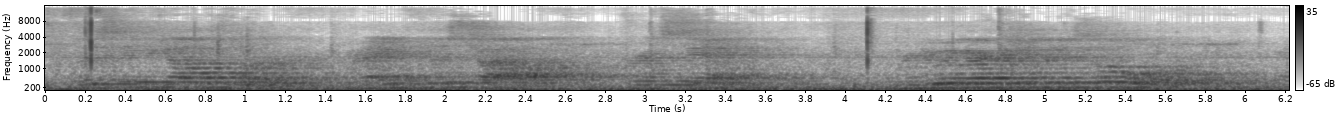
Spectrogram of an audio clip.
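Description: A man speaking in a large reverberant church, with two sharp clicks, one just after the start and one about four seconds in.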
